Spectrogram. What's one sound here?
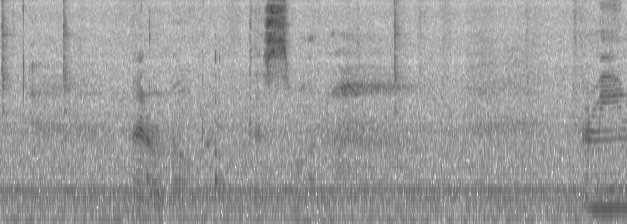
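A young woman speaks quietly and close to a microphone.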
